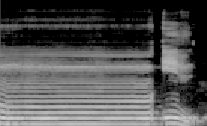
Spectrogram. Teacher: Jadi huruf dzalnya jangan sampai dipantulkan. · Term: dzal sukun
